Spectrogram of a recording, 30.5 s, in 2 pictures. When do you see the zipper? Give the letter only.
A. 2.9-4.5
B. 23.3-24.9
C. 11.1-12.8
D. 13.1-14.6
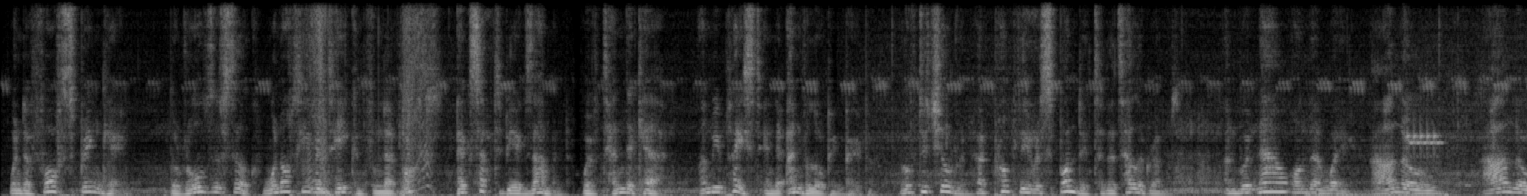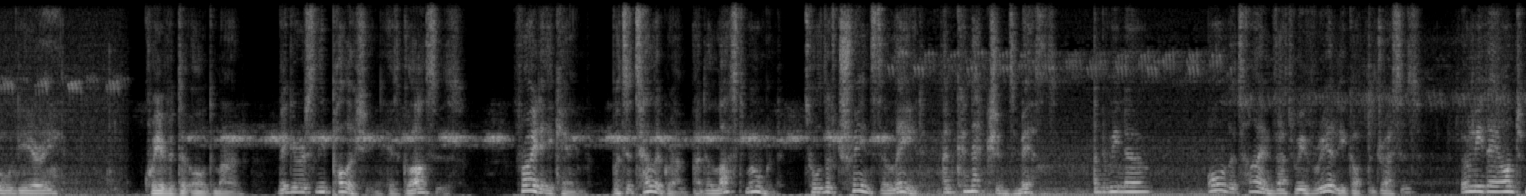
A.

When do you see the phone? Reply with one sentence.
You can hear the phone from 13.1 to 14.6 s.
